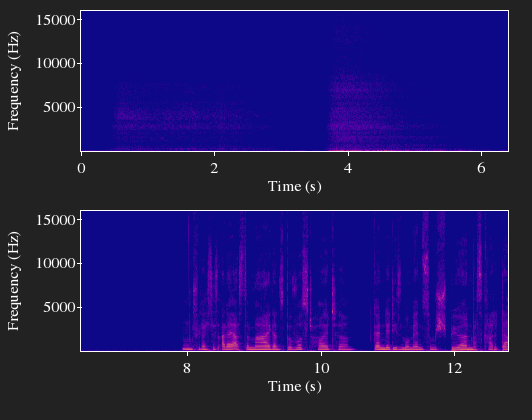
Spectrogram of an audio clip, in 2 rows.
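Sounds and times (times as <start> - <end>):
slow deep breathing during a guided relaxation: 0.4 - 6.7
speech: 8.0 - 12.8.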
